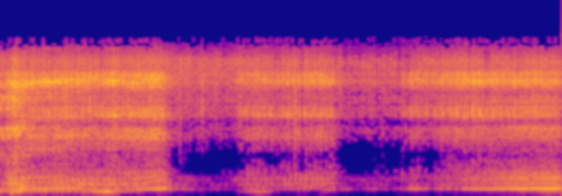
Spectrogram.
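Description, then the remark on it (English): A car engine roars and revs hard, dips briefly, then surges again as the vehicle accelerates away. No voices are heard. “In that case, we will use your car instead of mine, and you can be the chauffeur. Step on it.”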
